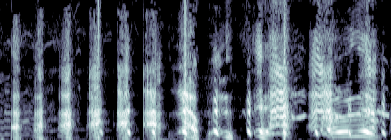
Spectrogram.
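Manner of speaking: high, breathy laughter through the words; laughing. Real, not acted. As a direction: laugh it out, barely able to speak. Laughing at the Hoboken joke.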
